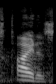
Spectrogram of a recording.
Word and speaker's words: Titus: And it's important you have a long I. It's Titus. So when you're at home for lunch, they're like, what did you talk about at church today? Titus is not correct. Titus is what it's called.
